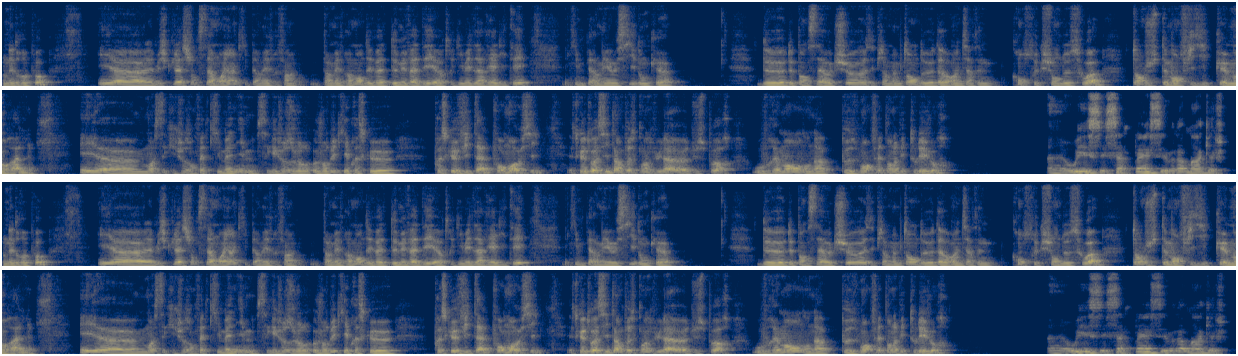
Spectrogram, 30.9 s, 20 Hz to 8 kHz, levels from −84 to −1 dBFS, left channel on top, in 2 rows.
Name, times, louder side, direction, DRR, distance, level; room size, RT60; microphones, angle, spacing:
voice 1, 0.0-3.7 4.0-8.4 9.1-12.4 12.6-27.2, right 1 dB, 10° right, 0.7 m, -31 dB
voice 2, 28.5-30.7, left 1 dB, 70° left, 0.5 m, -31 dB
2.2 x 2.2 x 3.8 m
head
